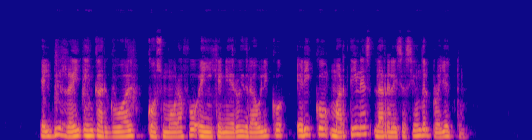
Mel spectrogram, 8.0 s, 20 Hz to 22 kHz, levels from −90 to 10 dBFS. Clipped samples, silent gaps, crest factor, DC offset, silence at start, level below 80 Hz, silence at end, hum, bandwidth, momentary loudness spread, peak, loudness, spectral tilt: under 0.1%; none; 16 dB; under 0.1%; 0.6 s; -66 dBFS; 1 s; none; 7.4 kHz; 6 LU; -4 dBFS; -21 LUFS; -9 dB/octave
